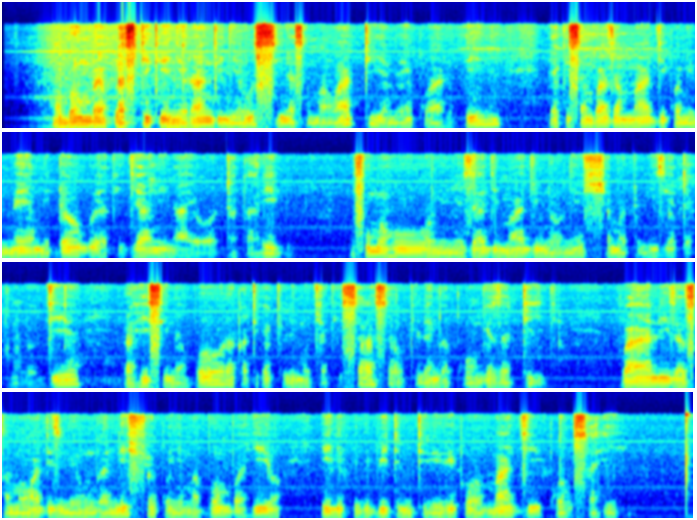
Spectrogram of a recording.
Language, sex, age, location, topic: Swahili, male, 36-49, Nairobi, agriculture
